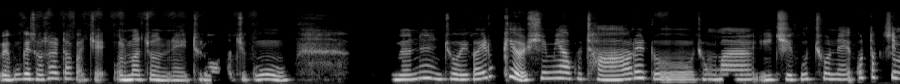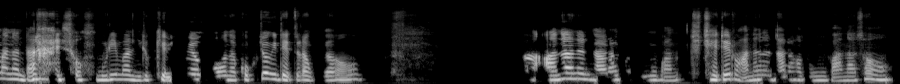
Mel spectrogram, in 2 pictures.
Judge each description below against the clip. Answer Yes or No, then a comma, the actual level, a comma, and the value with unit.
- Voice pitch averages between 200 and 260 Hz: Yes, high, 220 Hz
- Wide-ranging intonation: No, average, 3.1 semitones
